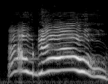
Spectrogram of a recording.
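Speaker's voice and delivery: high, very loud horrified cry; exclaiming. A narrator's reading. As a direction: wail it out in cartoon alarm. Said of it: "Professor Shock exclaims".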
